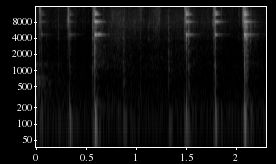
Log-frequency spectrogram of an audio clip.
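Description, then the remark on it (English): A glass bottle of Ogallala Bay Rum after-shaving cologne clinks several times in a loose, uneven rhythm, each tap bright and ringing, fairly quiet with no talking. “it is a glass bottle, which makes it really, really nice”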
